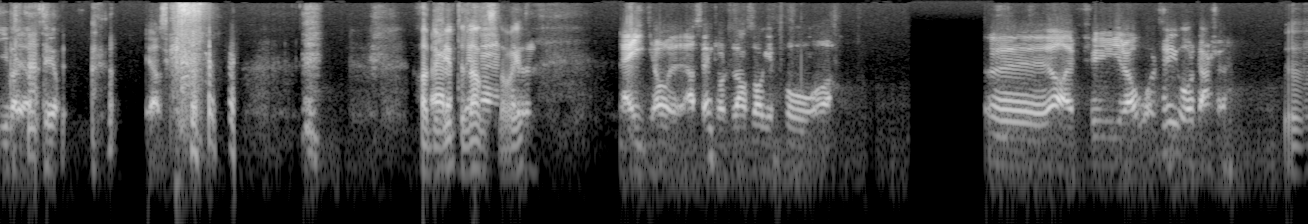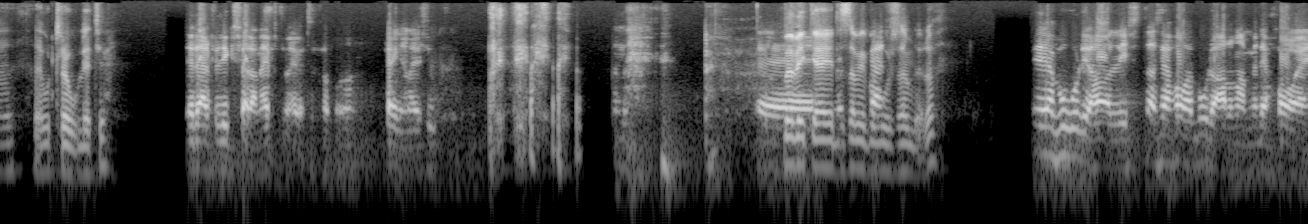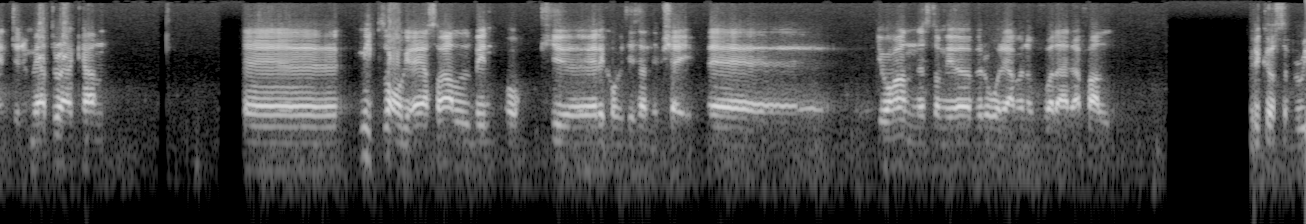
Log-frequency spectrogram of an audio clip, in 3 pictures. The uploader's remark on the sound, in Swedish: Har en ny mikrofon som kanske är bra men han åker bil så det låter som en rostig gås ändå.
